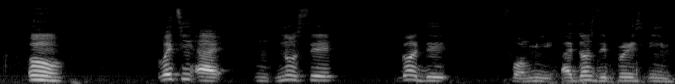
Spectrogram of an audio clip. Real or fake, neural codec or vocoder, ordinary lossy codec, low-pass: real; none; AAC, 64 kbps; 14.4 kHz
